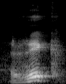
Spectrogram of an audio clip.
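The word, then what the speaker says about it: wreck: WREC, रेक।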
